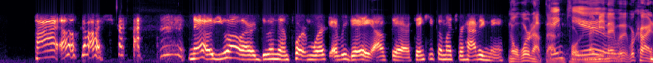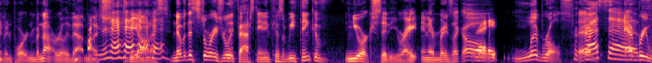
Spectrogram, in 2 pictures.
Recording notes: is calling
